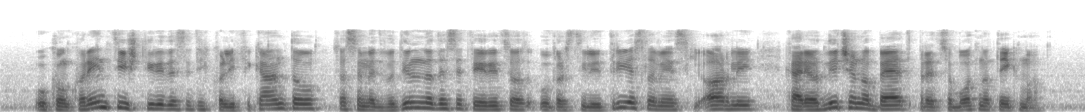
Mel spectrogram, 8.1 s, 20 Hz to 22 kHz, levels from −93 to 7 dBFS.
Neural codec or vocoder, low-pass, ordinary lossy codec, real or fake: none; 7.2 kHz; none; real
